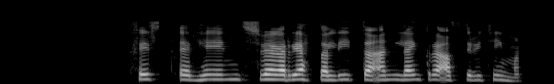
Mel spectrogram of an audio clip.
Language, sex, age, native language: Icelandic, female, 40-49, Icelandic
